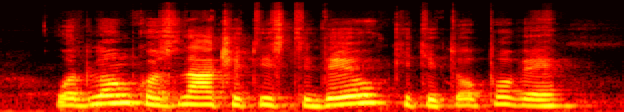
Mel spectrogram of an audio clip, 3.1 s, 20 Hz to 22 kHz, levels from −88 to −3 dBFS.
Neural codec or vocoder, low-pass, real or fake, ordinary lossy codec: none; 19.8 kHz; real; Opus, 24 kbps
